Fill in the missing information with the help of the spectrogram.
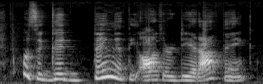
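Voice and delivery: usual speaking voice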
